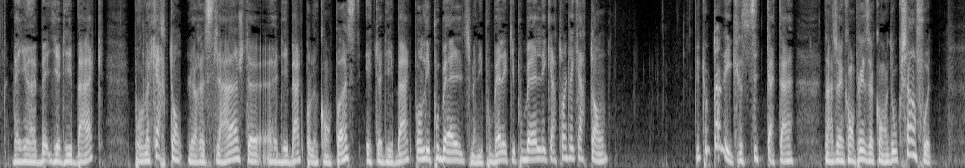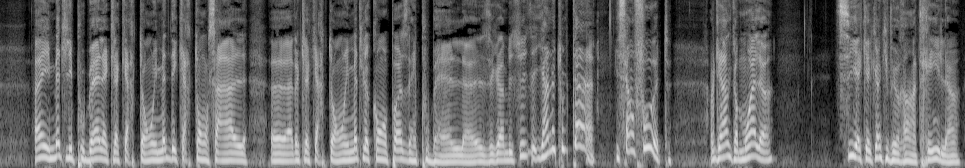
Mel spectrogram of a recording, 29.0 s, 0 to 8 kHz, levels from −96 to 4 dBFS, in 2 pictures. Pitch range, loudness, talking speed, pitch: 125-170 Hz, -16 LUFS, 215 wpm, 140 Hz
